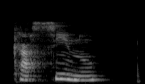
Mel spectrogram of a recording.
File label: "cassino", portuguese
